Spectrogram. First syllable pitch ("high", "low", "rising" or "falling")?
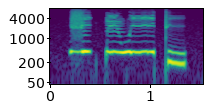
high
